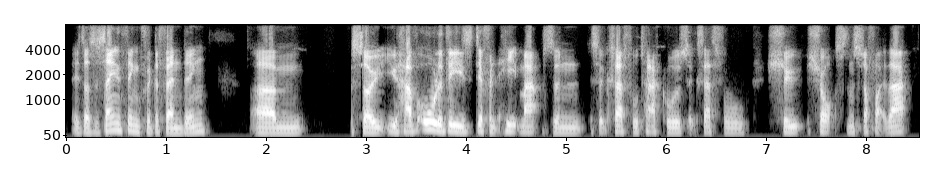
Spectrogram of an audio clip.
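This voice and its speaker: A man's voice: mid-range voice, steady tone, normal speed, pushed and bright, dry recording. Man casually explaining things, dry sound. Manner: explanatory, step-by-step. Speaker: podcast co-host reviewing a video game. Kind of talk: casual chat.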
